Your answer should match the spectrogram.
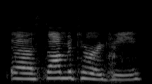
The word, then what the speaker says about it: thaumaturgy: So, first off, I'm going to try to use thaumaturgy.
